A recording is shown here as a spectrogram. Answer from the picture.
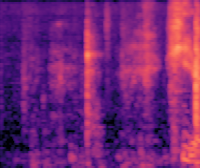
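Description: Faint handling noise with a few light clicks, then a girl says "red" near the end.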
